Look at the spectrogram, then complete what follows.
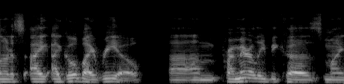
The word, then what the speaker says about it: Rio: i spell it r-i-o i used to spell it r-y-o um and people pronounce it ryo and uh so i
